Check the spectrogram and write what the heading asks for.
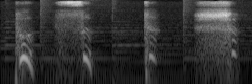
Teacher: затоливши вушка і промовляючи ці звуки нічого не дзвенить Їх навіть не чутно п с т ш тихенькі звуки які ми називаємо глухі приголосні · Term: глухі приголосні звуки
